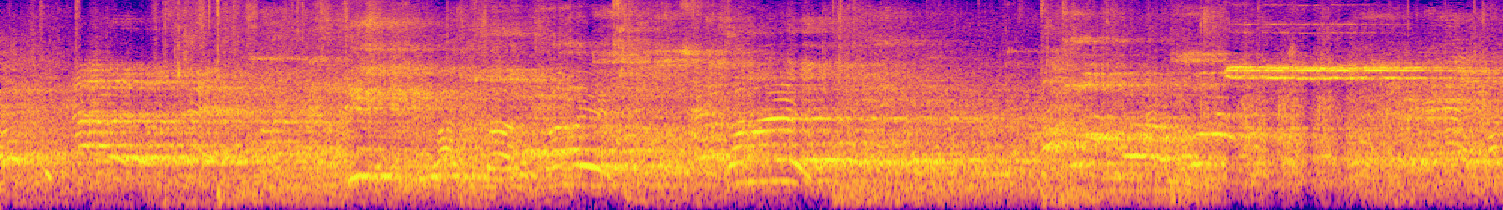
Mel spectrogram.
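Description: Indoor futsal play in a reverberant hall: the ball being kicked, sneakers squeaking on the court floor in short chirps, and players calling out. A high steady tone sounds for just over a second near the end.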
